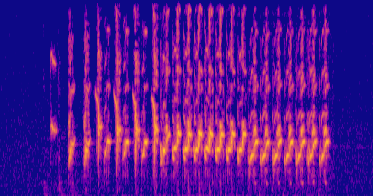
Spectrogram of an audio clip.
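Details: Competition European goldfinch, raised at home, sings a fast accelerating run of high twittering notes, starting with scattered sharp chirps and settling into a dense, even trill of repeated chirps lasting nearly three seconds.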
